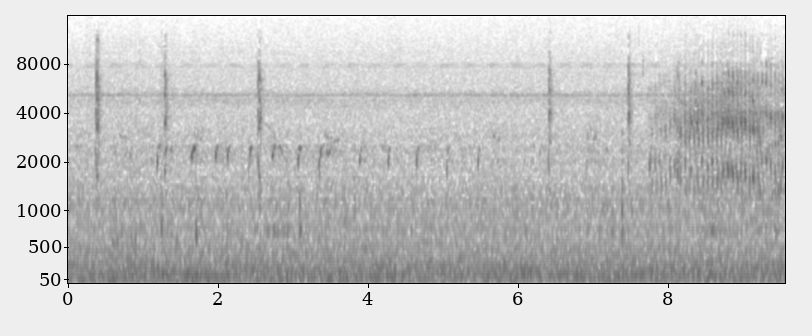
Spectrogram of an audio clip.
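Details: Brazilian teal (marreca-ananaí) by a stream, wetland habitat; a run of short, evenly spaced chirping whistles repeated rapidly, about two to three per second, with a few sharp high clicks and a burst of broadband noise near the end.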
